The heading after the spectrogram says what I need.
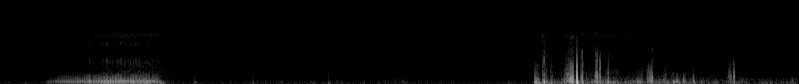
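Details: Sleeping Labrador, one low, rumbling snore, then quiet, then a burst of snuffling and snorting noises; snoring.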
